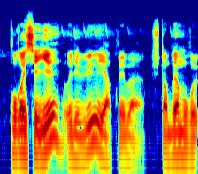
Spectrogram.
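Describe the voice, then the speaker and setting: Moderate pace from a man of medium pitch with a dark, mellow tone, in a dry, close sound with no echo. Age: 30s. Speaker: kickboxing and Muay Thai fighter. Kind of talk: interview. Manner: hesitant, many fillers.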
